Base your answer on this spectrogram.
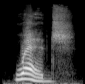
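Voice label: "wedge", American English; gcompris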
